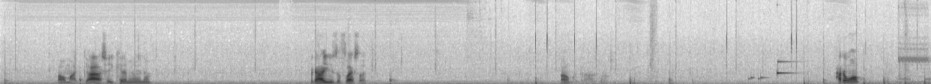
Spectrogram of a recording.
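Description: A man speaks briefly and animatedly into a close microphone.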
